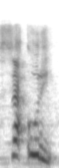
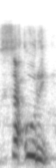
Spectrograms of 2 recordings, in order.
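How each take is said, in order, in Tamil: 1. நடு உயிர் குறுகி ஒலிக்கிறது. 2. நடு உயிர் குறுகி ஒலிக்கிறது.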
